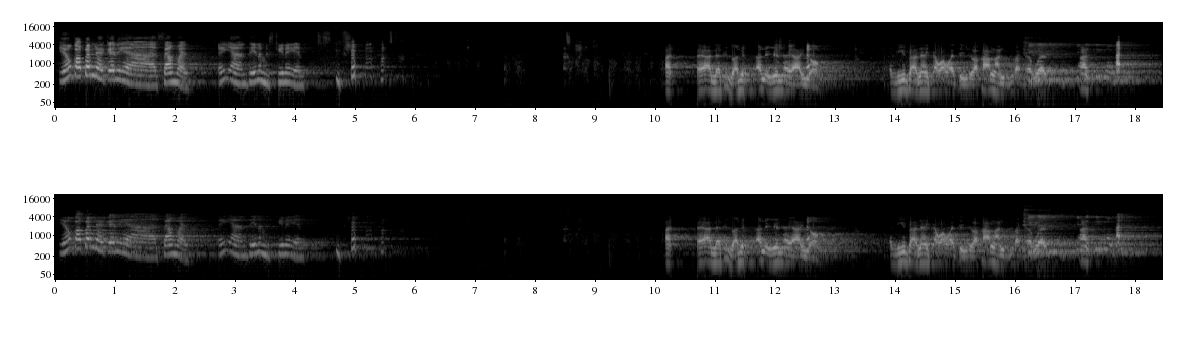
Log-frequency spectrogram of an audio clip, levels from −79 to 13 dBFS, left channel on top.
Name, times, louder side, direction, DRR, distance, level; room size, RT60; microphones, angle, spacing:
voice 1, 0.1-2.2 2.7-4.2 4.7-5.0 12.5-12.6 17.7-17.8, left 8 dB, 85° left, 16 dB, 0.4 m, -30 dB
voice 2, 10.7-12.7 13.9-16.5 17.1-17.2, left 3 dB, 20° left, 12 dB, 0.4 m, -30 dB
voice 3, 16.1-17.8, left 1 dB, 45° right, -2 dB, 3.4 m, -41 dB
24.0 x 8.6 x 5.8 m, 3.0 s
head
